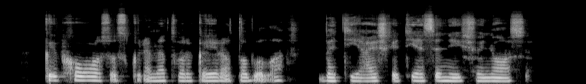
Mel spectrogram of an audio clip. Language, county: Lithuanian, Kaunas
